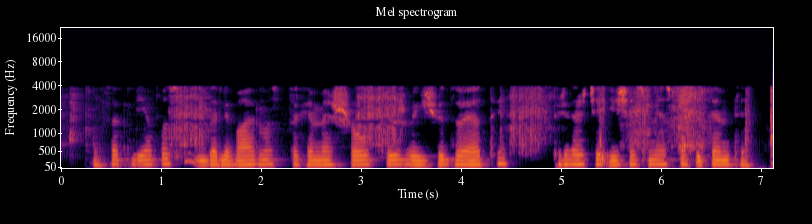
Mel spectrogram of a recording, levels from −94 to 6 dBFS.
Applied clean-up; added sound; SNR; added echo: classical method log-MMSE.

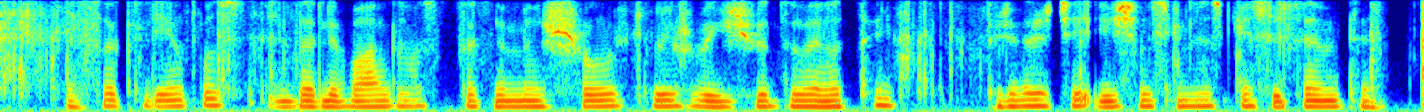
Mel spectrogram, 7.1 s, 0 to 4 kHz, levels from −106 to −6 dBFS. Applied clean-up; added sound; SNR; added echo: neural diffusion model UNIVERSE++.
